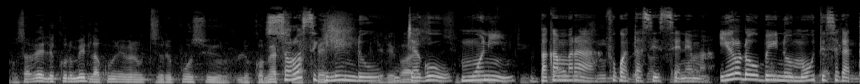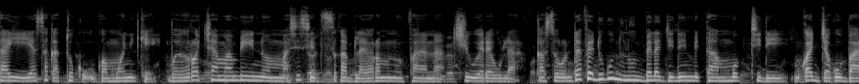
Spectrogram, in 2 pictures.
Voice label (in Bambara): magazine bamanankan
